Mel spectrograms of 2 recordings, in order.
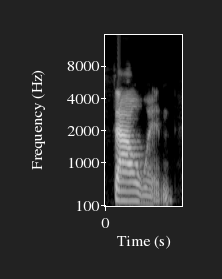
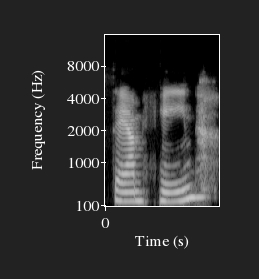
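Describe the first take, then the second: First: The name is not sounded out letter by letter. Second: The name is sounded out letter by letter. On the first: The speaker calls it right. "It's Samhain" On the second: The speaker calls it wrong. "the way it's spelled looks like it says it would be pronounced as Samhain, but it's not"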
